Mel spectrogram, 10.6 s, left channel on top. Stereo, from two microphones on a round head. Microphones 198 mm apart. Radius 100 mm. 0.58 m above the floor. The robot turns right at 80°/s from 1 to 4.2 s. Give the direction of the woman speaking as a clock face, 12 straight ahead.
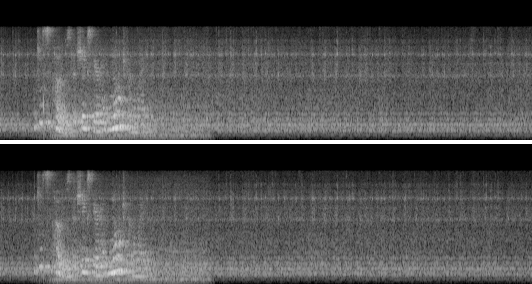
6 o'clock.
